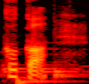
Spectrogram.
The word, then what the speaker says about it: 그거: The first one is 그거. This is pronounced as a two-syllable word.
